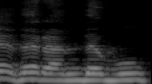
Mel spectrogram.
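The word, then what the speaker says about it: rendezvous: problem हो सकती है ये रव अक्सर आप देखि रदेव पढ़ेंगे और जब लिखा होगा र ज वस तो इसको ऐसे तो इसके नहीं हम पढ़ते हम रदेव पढ़ते हैं मीटिंग और अपॉइंटमेंट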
